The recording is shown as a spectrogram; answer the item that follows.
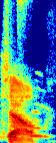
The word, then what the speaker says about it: Chow: Chow. like as in like chow mein, or like chow mein or clam chowder. Clam chowder. Okay, clam chowder.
